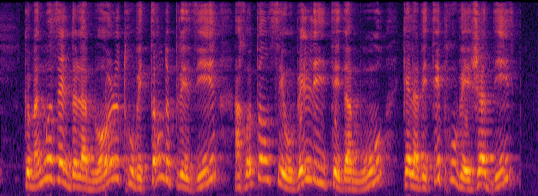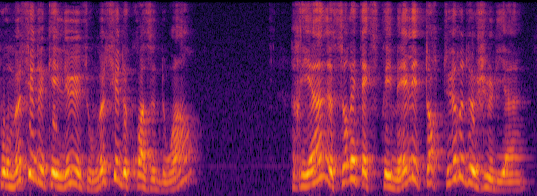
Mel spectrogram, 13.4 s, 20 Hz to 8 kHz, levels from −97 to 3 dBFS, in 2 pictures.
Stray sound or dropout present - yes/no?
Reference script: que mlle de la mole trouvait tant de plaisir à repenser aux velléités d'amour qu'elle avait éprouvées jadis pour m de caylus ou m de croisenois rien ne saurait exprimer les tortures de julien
no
